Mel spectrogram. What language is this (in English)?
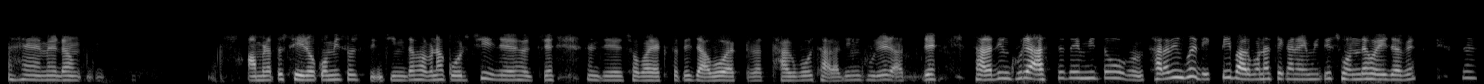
Bangla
